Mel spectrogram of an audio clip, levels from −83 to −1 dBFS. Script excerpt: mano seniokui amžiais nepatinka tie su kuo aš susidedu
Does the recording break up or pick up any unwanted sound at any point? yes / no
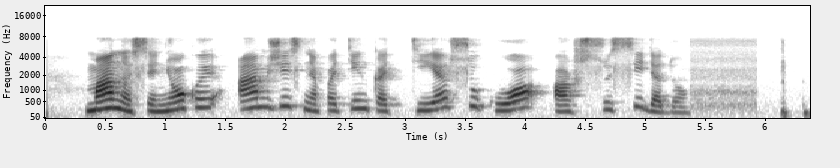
no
